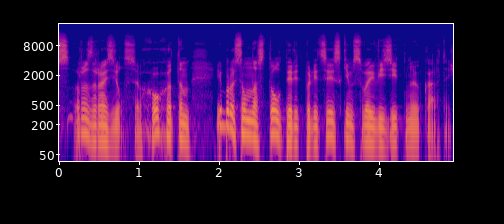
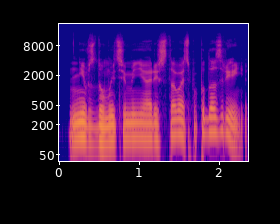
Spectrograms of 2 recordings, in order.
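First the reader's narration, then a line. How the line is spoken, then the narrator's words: Plain. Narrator (Russian): сказал он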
